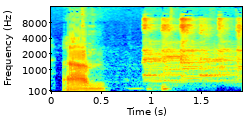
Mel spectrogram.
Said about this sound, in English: I apologize. that's my ringtone.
